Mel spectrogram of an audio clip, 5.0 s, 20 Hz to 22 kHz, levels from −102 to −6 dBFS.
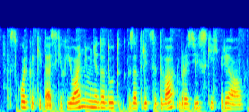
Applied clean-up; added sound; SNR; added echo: none; Drum kit; 19 dB; none.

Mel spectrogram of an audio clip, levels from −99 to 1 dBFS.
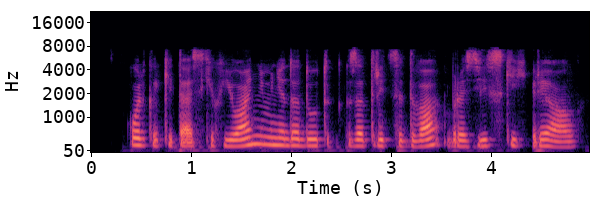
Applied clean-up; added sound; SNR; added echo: neural mask model DeepFilterNet 3.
